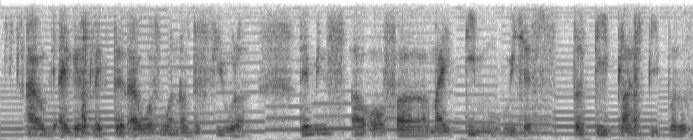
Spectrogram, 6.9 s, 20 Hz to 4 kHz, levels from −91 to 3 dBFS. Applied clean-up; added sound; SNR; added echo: none; Wind instrument, woodwind instrument; 12 dB; reverberation time 0.1 s.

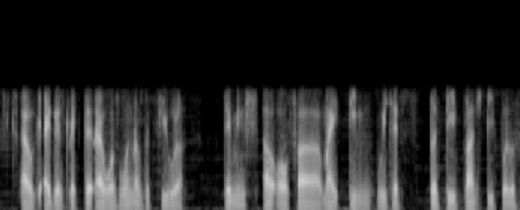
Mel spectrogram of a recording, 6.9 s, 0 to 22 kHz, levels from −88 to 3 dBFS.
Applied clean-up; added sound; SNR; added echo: neural separator model SepFormer WHAMR!.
